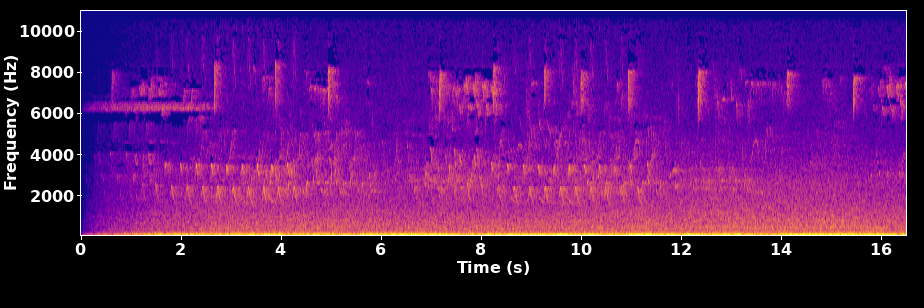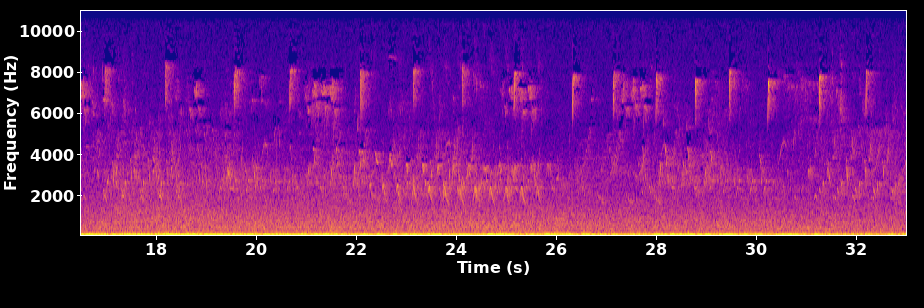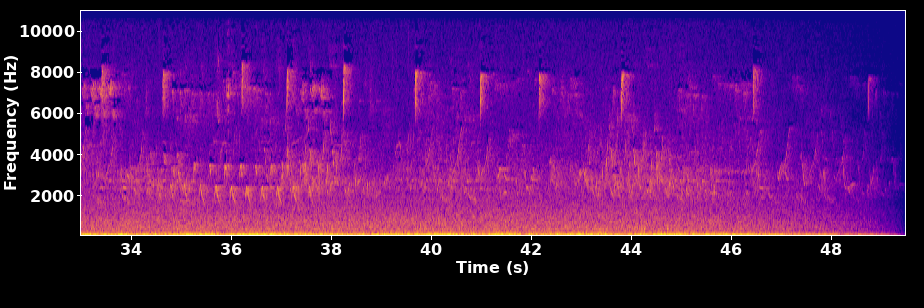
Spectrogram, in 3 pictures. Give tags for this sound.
air
birds
natural
nature
stereo
wind
woods

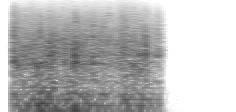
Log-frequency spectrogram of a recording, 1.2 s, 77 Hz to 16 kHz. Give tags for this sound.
H4n
foley

